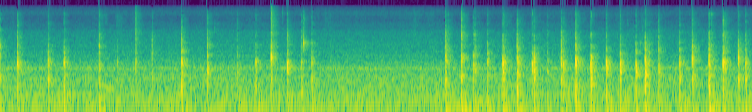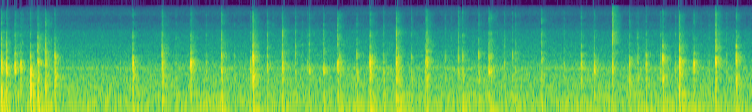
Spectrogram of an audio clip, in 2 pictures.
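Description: The glass touchscreen of a white iPad lying flat on a green cutting mat is tapped rapidly with the fingertips and short nails of both hands while a rhythm game is played. Dry, sharp clicking taps come in quick, uneven bursts with no ring over a faint steady hiss, easing briefly about a third of the way through before picking up again.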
